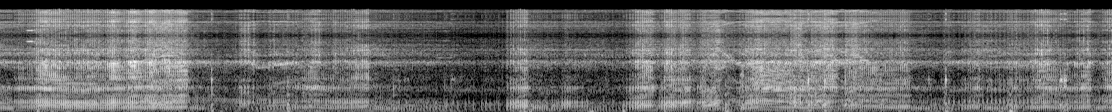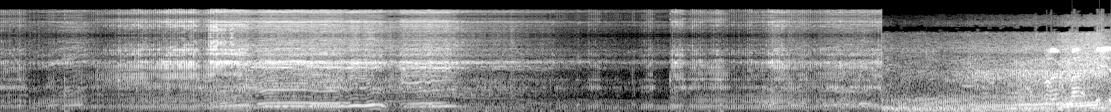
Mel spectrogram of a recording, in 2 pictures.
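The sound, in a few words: old motorcycle engine revving in a scrambler race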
